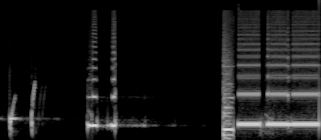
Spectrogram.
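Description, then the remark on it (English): A few short electronic blips and tones from Skype, then a steady, loud outgoing ringing tone with a brief dip as a phone number is called on Skype, clear with no one talking. “I usually call his phone number on Skype, not his actual Skype.”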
